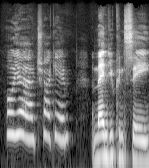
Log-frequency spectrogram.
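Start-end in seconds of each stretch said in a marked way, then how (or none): 0.1-1.3 very high put-on girly voice. Acting out a dating-app user's thoughts about a match, put-on girl voice. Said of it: "I like my girl voice there".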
